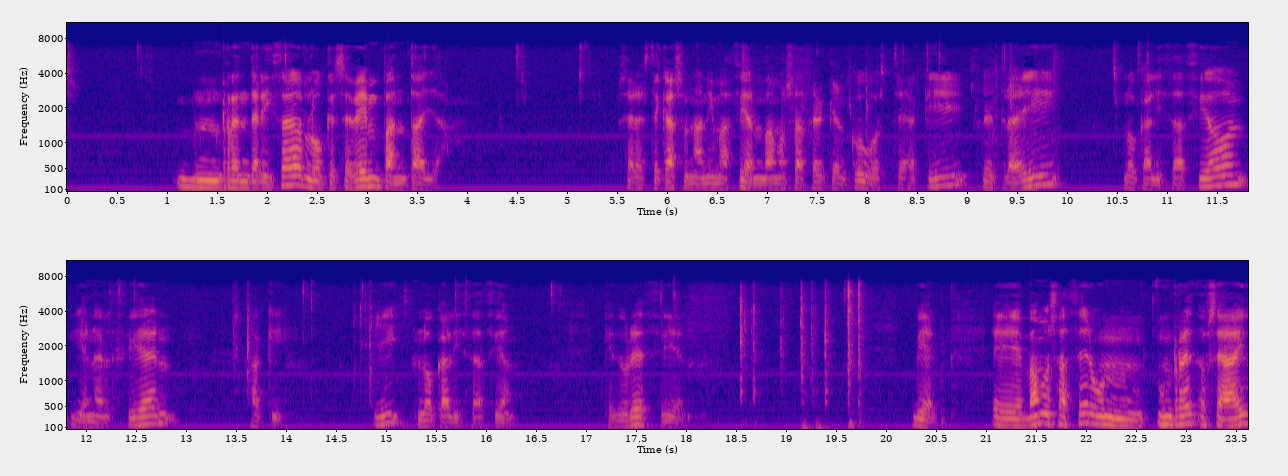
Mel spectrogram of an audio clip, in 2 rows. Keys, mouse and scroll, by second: 7.9 g, 9.4 i, 12.5-14.3 drag, 13.5 g, 14.8 i, 17.8-23.6 drag, 19.4 0.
